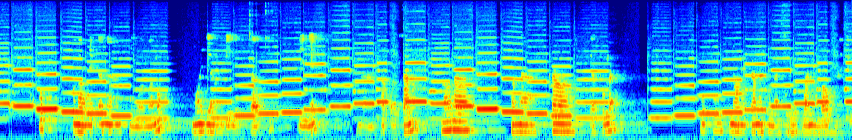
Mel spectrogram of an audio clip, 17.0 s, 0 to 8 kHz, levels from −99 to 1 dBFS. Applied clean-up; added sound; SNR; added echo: none; Wind instrument, woodwind instrument; -3 dB; reverberation time 0.9 s.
